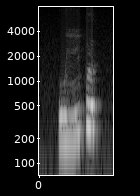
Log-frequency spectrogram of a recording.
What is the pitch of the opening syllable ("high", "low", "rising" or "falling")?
rising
